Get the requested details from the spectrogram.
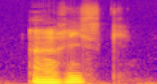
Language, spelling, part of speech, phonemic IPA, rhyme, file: French, risque, noun / verb, /ʁisk/, -isk, Fr-risque.ogg
- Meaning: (noun) risk; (verb) inflection of risquer: 1. first/third-person singular present indicative/subjunctive 2. second-person singular imperative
